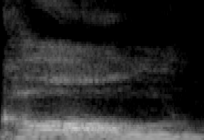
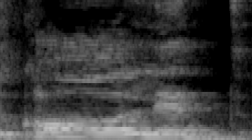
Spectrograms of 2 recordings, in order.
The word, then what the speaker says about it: called: فعلى سبيل المثال بنقول changed، ما بقولش changed غلط، بقول called. ما بقولش called غلط، ما بنطقش الاي اصلا.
